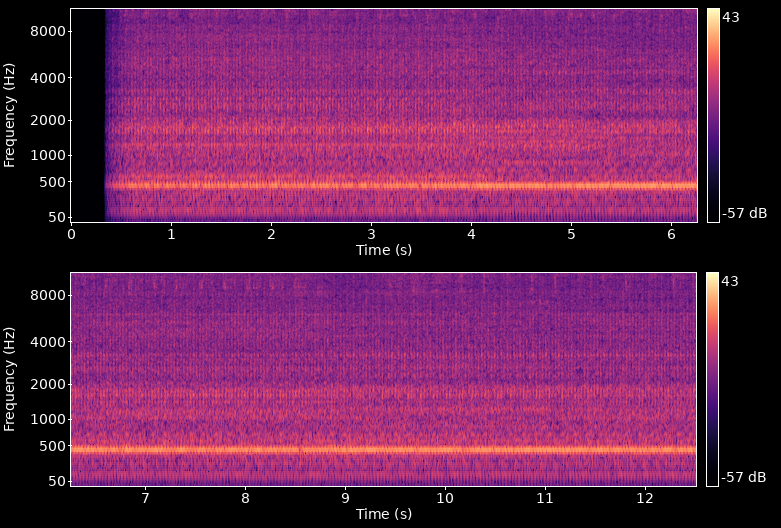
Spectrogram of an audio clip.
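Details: Opel Insignia idling: steady high-pitched chirping squeal over a smooth idle; spraying water on the serpentine belt stops it for a few seconds, so owner suspects a bad serpentine belt.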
